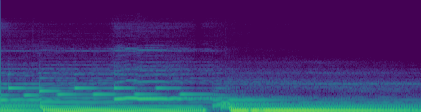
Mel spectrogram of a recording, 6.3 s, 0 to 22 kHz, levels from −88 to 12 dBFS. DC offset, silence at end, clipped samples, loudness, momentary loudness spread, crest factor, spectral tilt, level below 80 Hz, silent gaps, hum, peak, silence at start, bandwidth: under 0.1%; 0 s; under 0.1%; -24 LUFS; 9 LU; 10 dB; -10 dB/octave; -20 dBFS; none; none; -8 dBFS; 0 s; 4.3 kHz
